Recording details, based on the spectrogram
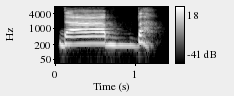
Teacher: دا کو ہم کھینچ سکتے ہیں کیونکہ آگے با کو ہم نے شدہ کے ساتھ پڑھنا ہے، زور کے ساتھ پڑھنا ہے، شدت کے ساتھ پڑھنا ہے۔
